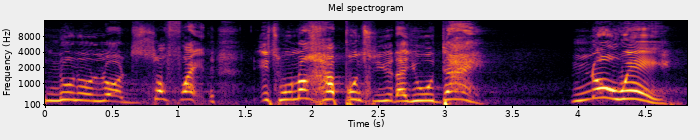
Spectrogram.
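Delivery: high, rising, pleading protest; a preacher playing Peter's panicked denial. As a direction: beg him not to die, voice climbing to a loud no way.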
